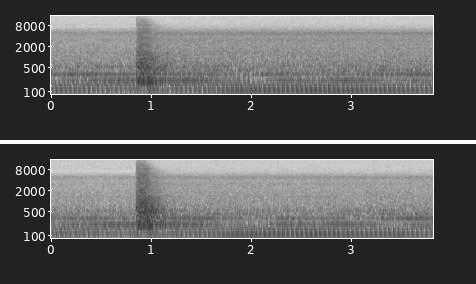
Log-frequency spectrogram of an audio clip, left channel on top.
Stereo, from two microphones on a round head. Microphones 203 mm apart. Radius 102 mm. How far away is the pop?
About 0.9 m.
